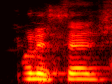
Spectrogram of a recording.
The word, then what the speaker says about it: quintessential: Quintessential.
